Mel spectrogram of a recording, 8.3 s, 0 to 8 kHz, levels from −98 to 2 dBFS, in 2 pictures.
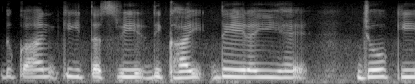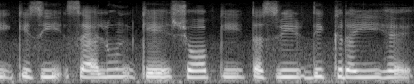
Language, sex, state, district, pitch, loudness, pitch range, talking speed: Hindi, female, Rajasthan, Jaipur, 250 Hz, -14 LUFS, 235-260 Hz, 130 wpm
